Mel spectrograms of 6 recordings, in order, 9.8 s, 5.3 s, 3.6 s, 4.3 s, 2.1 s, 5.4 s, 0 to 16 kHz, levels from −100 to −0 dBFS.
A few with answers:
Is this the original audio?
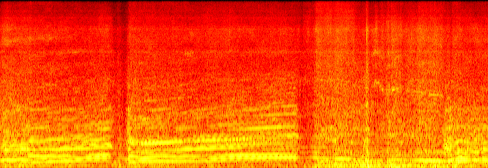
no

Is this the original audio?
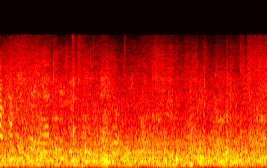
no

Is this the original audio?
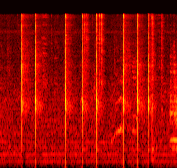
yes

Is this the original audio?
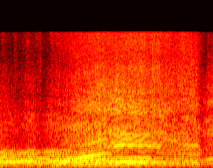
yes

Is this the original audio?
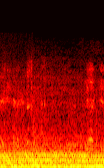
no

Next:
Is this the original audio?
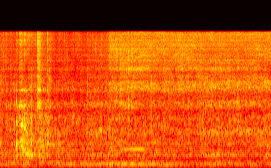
no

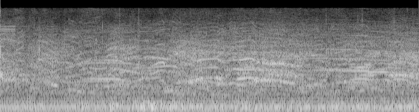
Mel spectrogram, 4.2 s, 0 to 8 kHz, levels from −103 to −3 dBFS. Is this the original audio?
yes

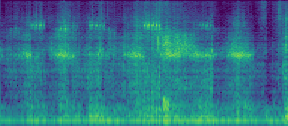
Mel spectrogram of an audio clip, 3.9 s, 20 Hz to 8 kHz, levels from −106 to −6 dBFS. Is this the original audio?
yes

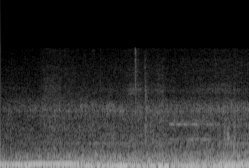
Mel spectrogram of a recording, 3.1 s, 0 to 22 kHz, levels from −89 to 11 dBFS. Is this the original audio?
yes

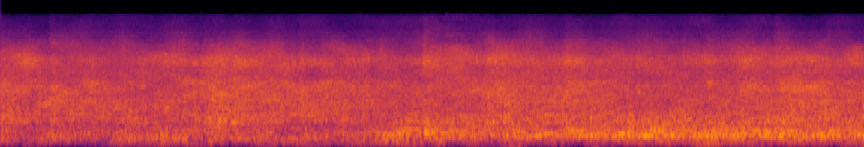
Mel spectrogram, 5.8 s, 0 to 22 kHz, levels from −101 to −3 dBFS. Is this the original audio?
no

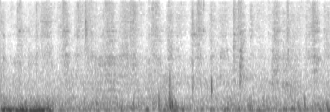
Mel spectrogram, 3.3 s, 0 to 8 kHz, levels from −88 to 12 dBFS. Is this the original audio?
yes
